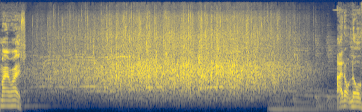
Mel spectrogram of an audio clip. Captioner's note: applause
